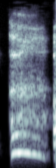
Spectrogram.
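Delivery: sharp gasp. Real, not acted. Realizes wrong paragraph.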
